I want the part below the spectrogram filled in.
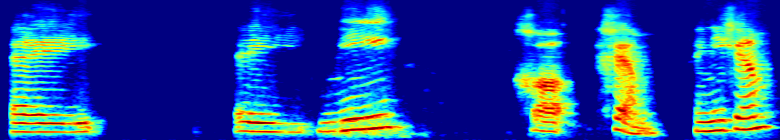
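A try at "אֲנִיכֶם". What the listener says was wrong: All right, one little off. The A is correct. A, nay, chem. vowel underneath the first two are the same, so keep them consistent. A, nay, hem.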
